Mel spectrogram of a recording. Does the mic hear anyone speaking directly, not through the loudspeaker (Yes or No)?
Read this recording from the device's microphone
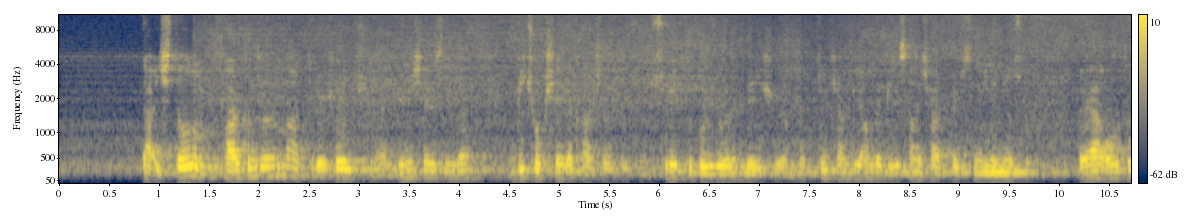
No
